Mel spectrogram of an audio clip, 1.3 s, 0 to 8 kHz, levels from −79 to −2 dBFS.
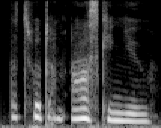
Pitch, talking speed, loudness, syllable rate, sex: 210 Hz, 225 wpm, -16 LUFS, 5.4 syllables/s, female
